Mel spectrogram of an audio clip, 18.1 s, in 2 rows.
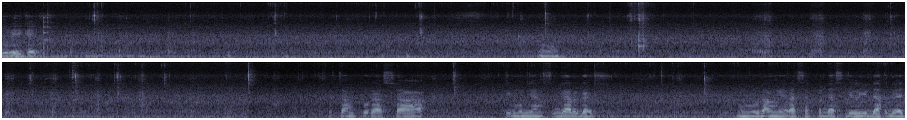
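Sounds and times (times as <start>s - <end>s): steady low hum: 0.0s - 18.0s
chewing food: 7.5s - 12.4s.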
